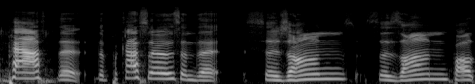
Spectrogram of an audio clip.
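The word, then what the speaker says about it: Cézanne: And so he was talking about the Picasso path, the Picassos and the Cezanne, Paul, how do you say it, people?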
